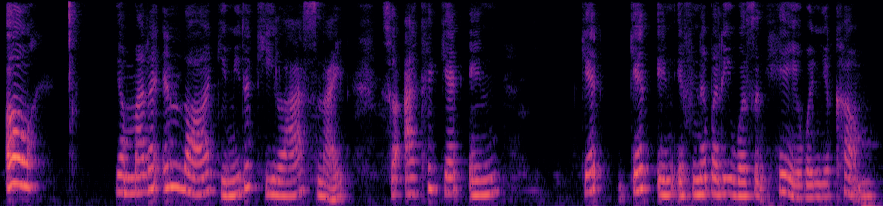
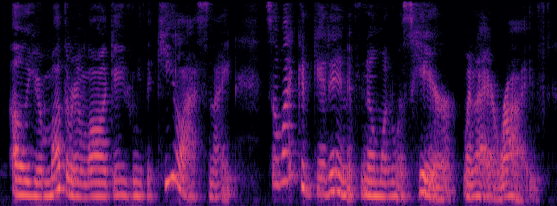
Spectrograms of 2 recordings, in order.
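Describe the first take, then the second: First: Light Bajan dialect explanation; easy Barbados speech; Bajan accent. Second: Said in the usual way. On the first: Maid explaining the key in Bajan dialect. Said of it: "this is Bajan dialect". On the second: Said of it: "In plain English".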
